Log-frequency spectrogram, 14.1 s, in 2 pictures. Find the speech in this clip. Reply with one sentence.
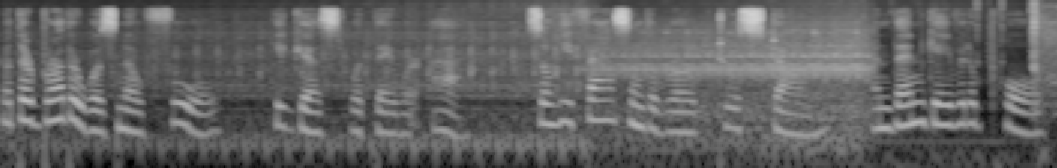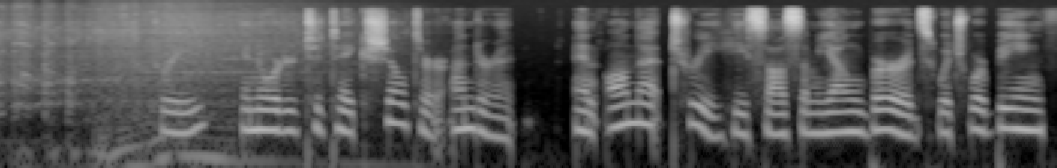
You can hear the speech from 0.0 to 7.0 s and from 8.1 to 14.0 s.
